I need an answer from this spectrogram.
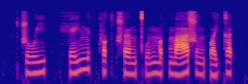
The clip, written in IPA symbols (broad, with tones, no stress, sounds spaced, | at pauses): t͡s uː˨˧ j | h e˨˥ j n̪ ɪ˥ k̚ f ɐ˨˥ k̚ t͡sʰ œː˨ ŋ kʷʰ ɐ˨˥ n m ɐ˨˥ k̚ m aː˨˥ s ʊ˨ ŋ p ɐ˨˥ j k ɐ˥ t̚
